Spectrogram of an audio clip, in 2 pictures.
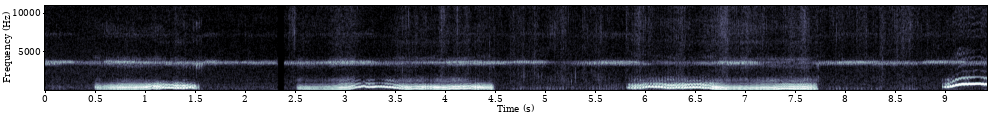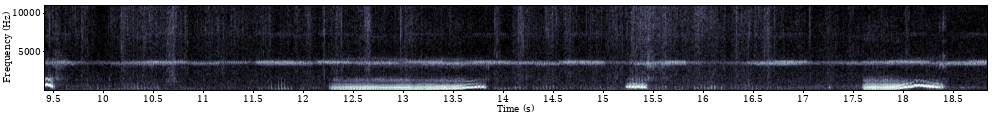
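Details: Series of about eight cat meows: several long wavering nasal wails, a short clean arched mew, and brief chirpy calls, spaced irregularly with quiet gaps and a steady high background whine.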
